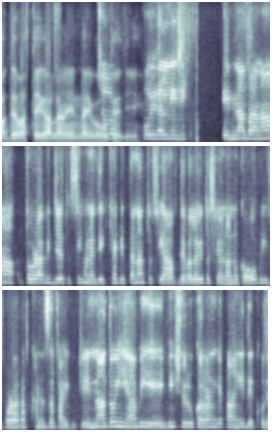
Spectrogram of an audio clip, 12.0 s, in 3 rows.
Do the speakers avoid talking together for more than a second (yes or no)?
yes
